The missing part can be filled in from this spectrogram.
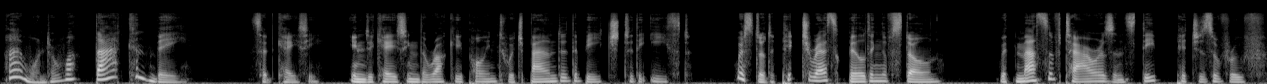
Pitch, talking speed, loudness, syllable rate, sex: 145 Hz, 160 wpm, -21 LUFS, 4.8 syllables/s, male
